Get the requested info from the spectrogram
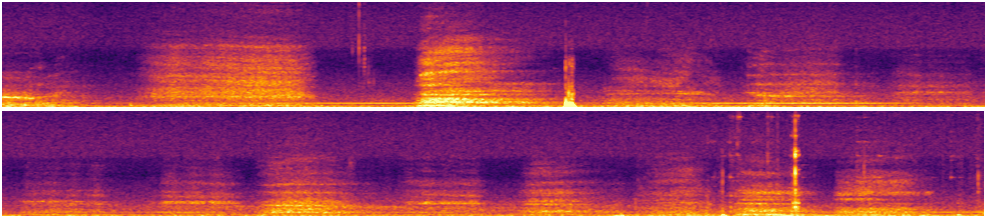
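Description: A climber breathing hard, with heavy breaths every second or so, from the exertion of leading a sustained crack climb. A single sharp click comes about four seconds in.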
